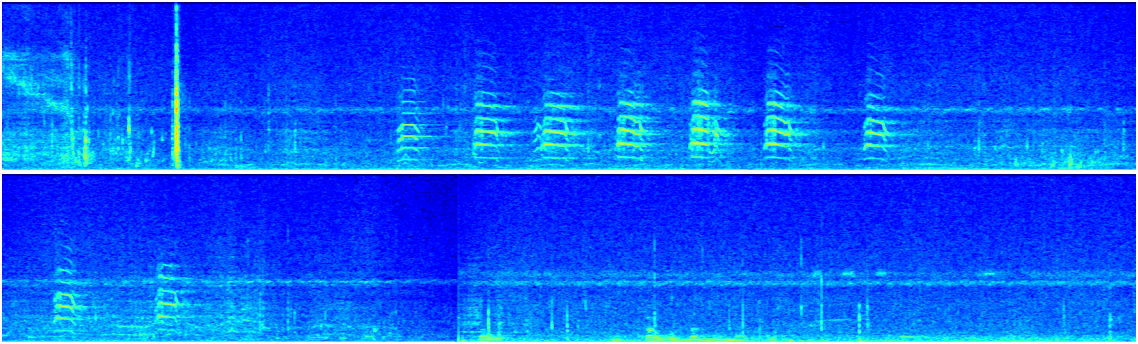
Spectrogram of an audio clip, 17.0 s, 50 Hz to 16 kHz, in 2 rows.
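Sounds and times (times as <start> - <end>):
bird harsh calls: 3.0 - 6.9, 8.8 - 11.4.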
